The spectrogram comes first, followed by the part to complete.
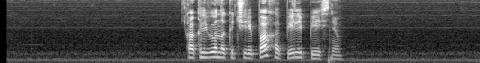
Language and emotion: Russian, neutral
